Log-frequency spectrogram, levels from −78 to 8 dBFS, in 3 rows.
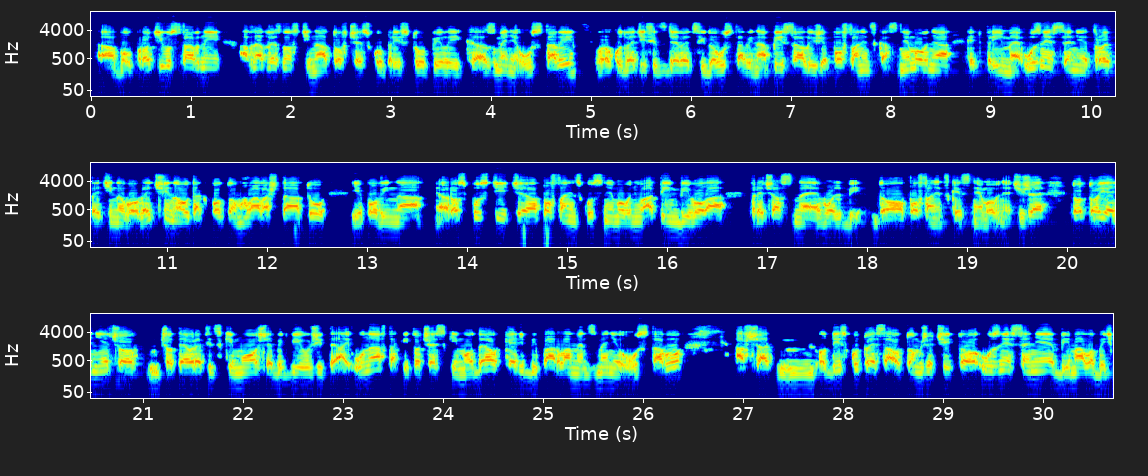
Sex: male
